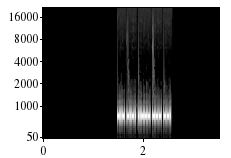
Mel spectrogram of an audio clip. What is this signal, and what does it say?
Morse code, heard as a keyed tone, about 70 wpm, 700 Hz. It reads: KC2OG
